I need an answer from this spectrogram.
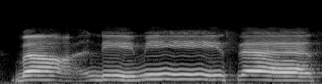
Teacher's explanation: Ba'di mithal, tha di hujung lidah. Tha hujung lidah tu keluar di antara 2 gigi.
